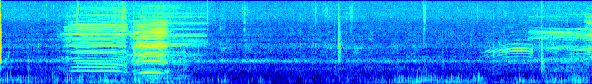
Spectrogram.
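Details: Big Hereford bull courting and mating cows in breeding season; a loud drawn-out moo around two to three seconds in, then a fainter moo near the end, with steady background noise between.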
